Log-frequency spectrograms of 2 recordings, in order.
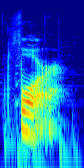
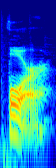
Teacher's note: the standard American accent pronounces the r at the end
